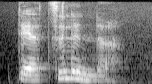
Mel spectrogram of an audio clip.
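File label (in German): "Zylinder", German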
